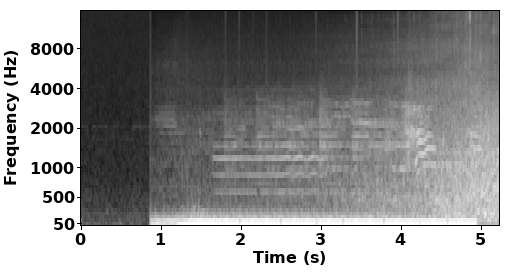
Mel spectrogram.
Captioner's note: radio playing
